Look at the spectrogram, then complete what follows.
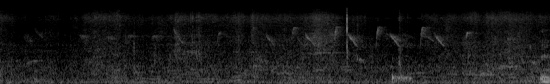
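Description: Small birds chirping: a run of short, quick chirps that slide downward in pitch, starting about a second and a half in, over a faint outdoor hiss. A single sharp click about halfway through and a brief low sound near the end.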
